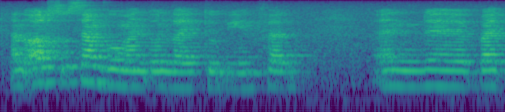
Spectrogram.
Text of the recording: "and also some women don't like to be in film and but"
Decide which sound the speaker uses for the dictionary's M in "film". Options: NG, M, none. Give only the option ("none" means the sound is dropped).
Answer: none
